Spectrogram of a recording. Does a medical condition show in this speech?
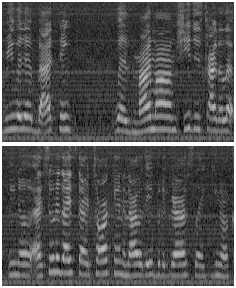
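Yes: cerebral palsy.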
